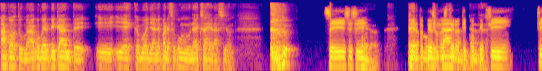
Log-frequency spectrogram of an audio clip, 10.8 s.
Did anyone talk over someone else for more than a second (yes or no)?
yes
